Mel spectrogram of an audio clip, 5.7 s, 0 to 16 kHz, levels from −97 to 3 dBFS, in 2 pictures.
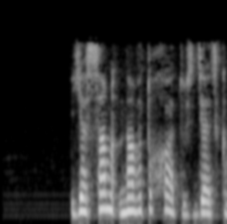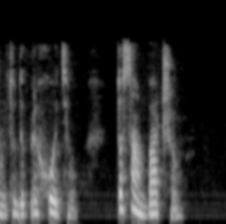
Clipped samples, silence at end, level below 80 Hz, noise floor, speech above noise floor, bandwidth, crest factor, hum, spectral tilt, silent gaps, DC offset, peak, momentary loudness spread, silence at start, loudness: under 0.1%; 0.55 s; -60 dBFS; -80 dBFS; 59 dB; 8 kHz; 20 dB; none; -5 dB/octave; none; under 0.1%; -4 dBFS; 13 LU; 0.9 s; -21 LUFS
